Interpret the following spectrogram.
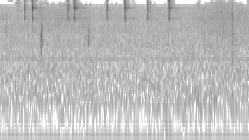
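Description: Near silence with a few faint, short clicks, typical of a computer mouse being clicked.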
